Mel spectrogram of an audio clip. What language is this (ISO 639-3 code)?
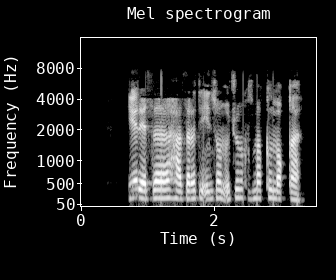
uzb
